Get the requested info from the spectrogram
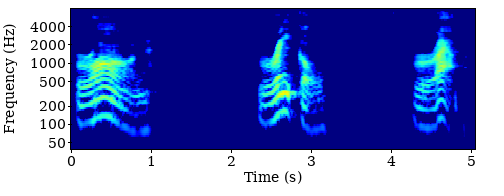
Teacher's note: if a W at the beginning of a word is followed by a consonant, the W is silent.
